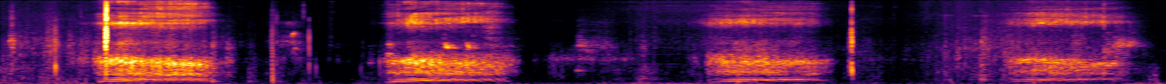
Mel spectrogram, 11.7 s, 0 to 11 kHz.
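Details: A person snoring loudly at 6am, with rough, rattling snores on each in-breath, about 20 a minute and fairly steady; ordinary snoring.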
